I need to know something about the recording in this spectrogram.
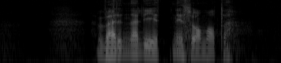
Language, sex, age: Norwegian, male, 45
